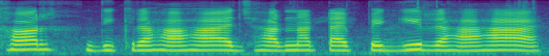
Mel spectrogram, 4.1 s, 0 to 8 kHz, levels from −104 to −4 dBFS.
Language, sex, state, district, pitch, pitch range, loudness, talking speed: Hindi, female, Jharkhand, Palamu, 215 Hz, 210-220 Hz, -15 LUFS, 160 wpm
